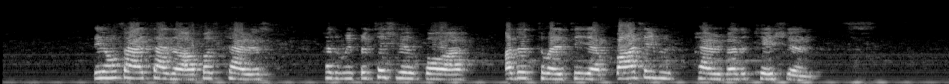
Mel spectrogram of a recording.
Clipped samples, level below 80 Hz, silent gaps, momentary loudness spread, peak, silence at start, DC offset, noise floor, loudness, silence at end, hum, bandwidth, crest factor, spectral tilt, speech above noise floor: under 0.1%; -54 dBFS; none; 8 LU; 0 dBFS; 0.95 s; under 0.1%; -44 dBFS; -13 LUFS; 0.65 s; none; 7.8 kHz; 14 dB; -5 dB/octave; 32 dB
